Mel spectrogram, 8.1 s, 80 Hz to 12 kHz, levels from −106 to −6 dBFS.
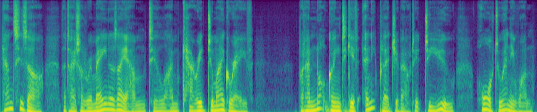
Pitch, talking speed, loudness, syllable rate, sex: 120 Hz, 240 wpm, -17 LUFS, 6.3 syllables/s, male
